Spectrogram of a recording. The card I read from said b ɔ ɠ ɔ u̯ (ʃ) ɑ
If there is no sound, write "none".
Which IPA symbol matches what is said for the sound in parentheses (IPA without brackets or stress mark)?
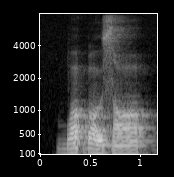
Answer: z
